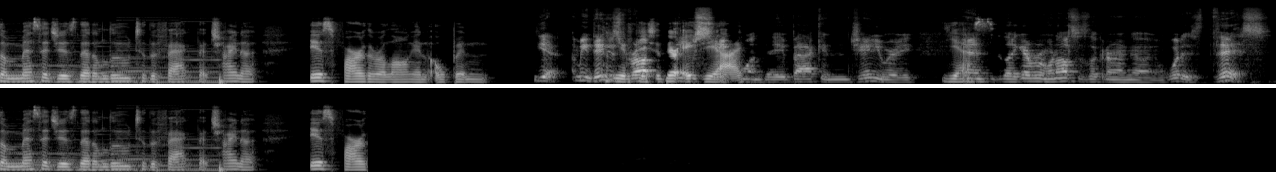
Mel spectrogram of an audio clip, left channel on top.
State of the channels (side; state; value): right; drops out; at 3.7 s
